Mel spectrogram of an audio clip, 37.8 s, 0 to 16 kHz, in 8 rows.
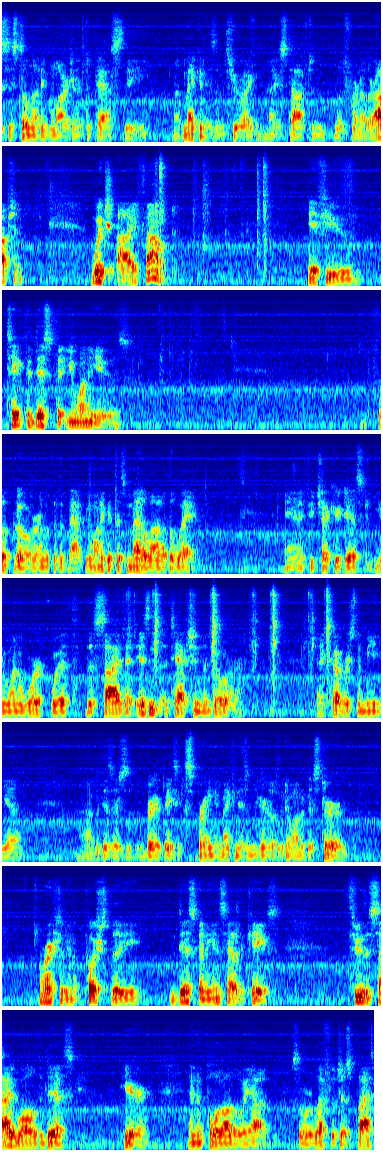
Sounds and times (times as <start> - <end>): Speech: 0.0 - 5.1, 5.8 - 7.0, 8.6 - 11.1, 14.0 - 16.8, 17.7 - 22.0, 22.8 - 24.0, 24.6 - 28.1, 28.8 - 32.0, 32.7 - 37.8.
